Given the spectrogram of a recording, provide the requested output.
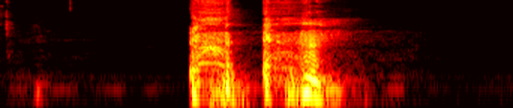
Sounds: Cough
